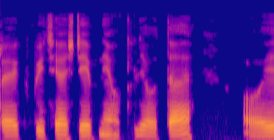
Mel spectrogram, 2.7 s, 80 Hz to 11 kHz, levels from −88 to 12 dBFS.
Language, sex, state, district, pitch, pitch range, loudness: Hindi, male, Bihar, Supaul, 110 Hz, 105-115 Hz, -20 LUFS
